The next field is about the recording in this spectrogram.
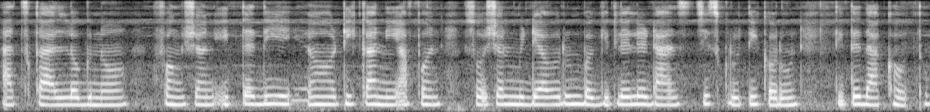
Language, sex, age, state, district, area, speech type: Marathi, female, 18-30, Maharashtra, Yavatmal, rural, spontaneous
